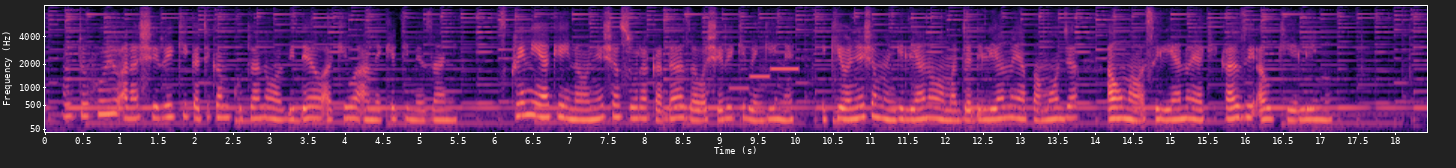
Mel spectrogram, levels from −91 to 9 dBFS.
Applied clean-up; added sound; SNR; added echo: none; Acoustic guitar + Telephone; 11 dB; none.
